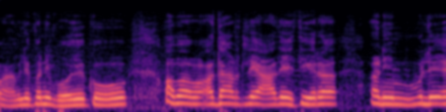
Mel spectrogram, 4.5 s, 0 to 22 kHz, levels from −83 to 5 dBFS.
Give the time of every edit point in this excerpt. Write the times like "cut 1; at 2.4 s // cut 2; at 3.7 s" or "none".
none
